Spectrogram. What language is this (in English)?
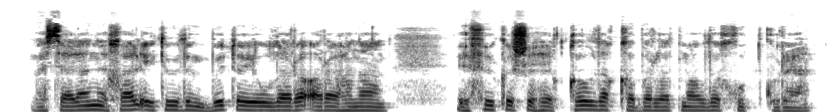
Bashkir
